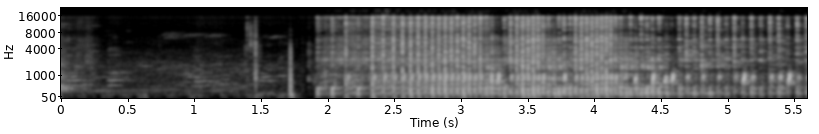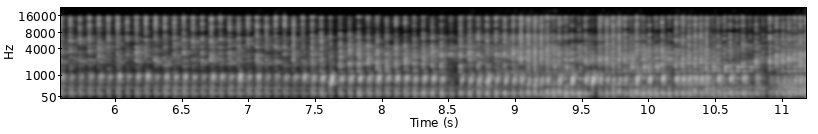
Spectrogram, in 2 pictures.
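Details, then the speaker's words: Honda Wave 100 motorcycle, running with no muffler after restoring ignition coil spark: loud, rapid crackling exhaust beat, fairly even with no dropped beats; fires cleanly, normal idle without misfire. "Pakinggan natin ang tunog, pakiramdaman natin. At maingay pa to mga boss dahil wala itong muffler, no?"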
